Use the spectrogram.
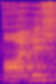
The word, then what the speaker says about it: honest: For example, an apple, an umbrella, an egg, an honest man. See, H is silent.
